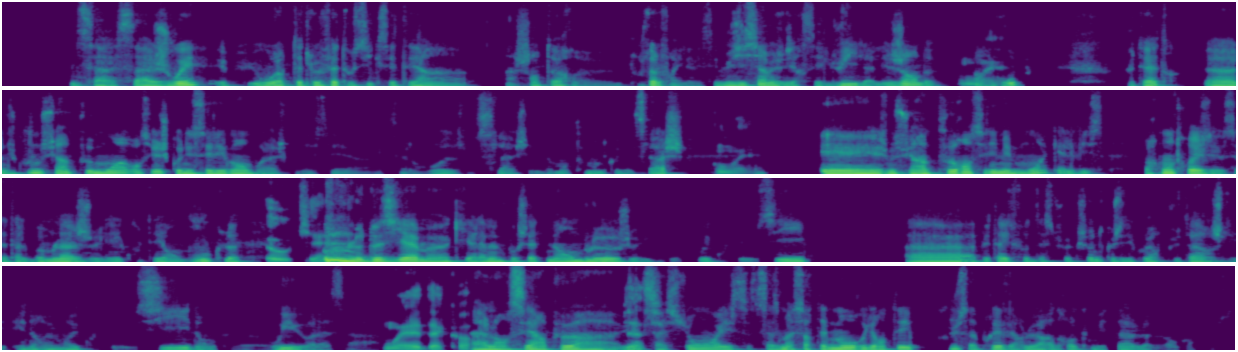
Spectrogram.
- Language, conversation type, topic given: French, podcast, Quelle chanson t’a fait découvrir un artiste important pour toi ?
- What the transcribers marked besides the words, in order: other background noise; throat clearing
